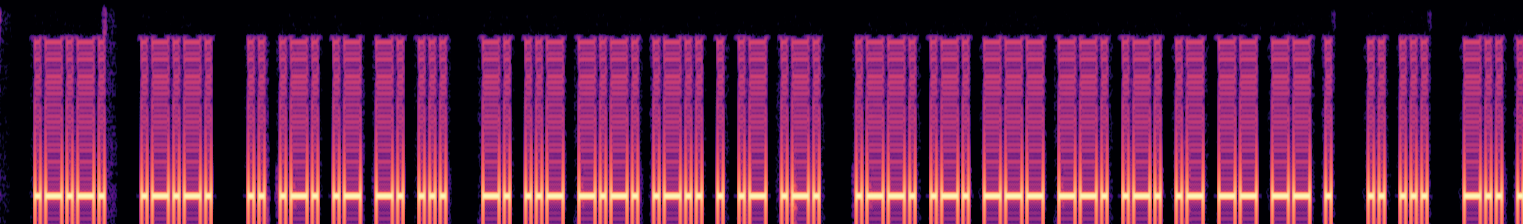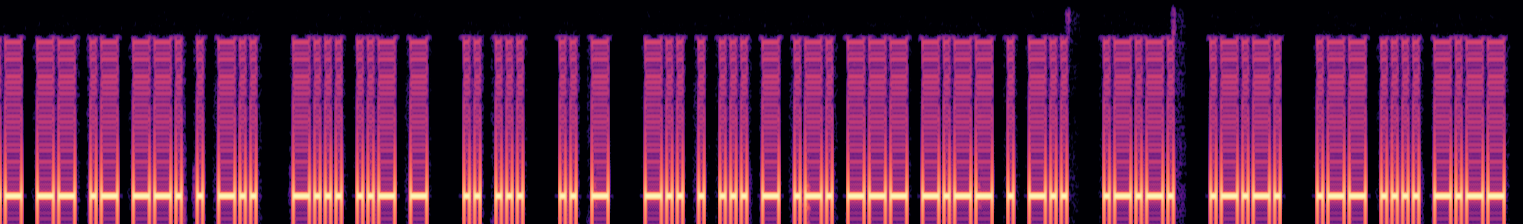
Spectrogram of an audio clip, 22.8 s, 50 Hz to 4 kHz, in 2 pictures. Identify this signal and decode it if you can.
Morse code, heard as a keyed tone, about 30 wpm, 550 Hz. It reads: <AR> <AR> IRANS NUCLEAR PROGRAMME IS DAMAGED BUT IS IT DESTROYED <AR> <AR> WHY
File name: podcast / News headlines-1x-30x30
